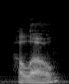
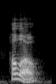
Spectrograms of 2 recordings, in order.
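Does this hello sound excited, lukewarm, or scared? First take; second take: lukewarm; excited. First: The hello sounds flat and lukewarm. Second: The hello sounds eager and excited. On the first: The speaker is indifferent to seeing the other person. "oh, hi" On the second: The speaker is happy to see the other person. "like I'm really excited to see you"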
